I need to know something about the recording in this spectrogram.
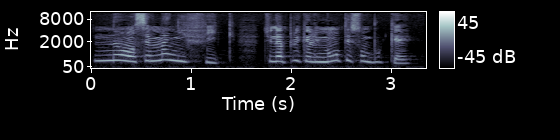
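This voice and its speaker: A woman's voice: a little high, normal speed, a little mellow, natural voice. A lighthearted middle-aged father who talks breezily and cheerfully, as a female narrator reads his lines. His voice stays close to the reader's own. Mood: delighted.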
